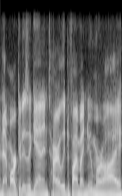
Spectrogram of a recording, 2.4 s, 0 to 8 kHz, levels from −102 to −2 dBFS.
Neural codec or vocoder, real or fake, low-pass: vocoder, 44.1 kHz, 128 mel bands every 512 samples, BigVGAN v2; fake; 7.2 kHz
